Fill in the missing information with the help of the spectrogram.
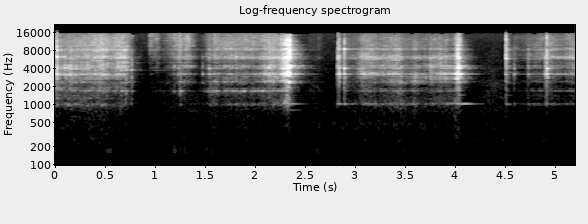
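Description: Long acrylic nails scratch and tap the coated body of a large, hollow, red powder-coated stainless steel Hydro Flask with a black plastic lid, held upright. Bright, high-pitched rasping scrapes mix with six sharp taps that ring briefly around 3.2 kHz.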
